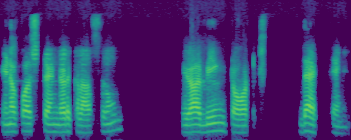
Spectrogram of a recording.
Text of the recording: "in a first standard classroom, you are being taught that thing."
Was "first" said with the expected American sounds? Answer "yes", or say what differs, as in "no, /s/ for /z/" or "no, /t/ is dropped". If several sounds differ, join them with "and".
no, /s/ is dropped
